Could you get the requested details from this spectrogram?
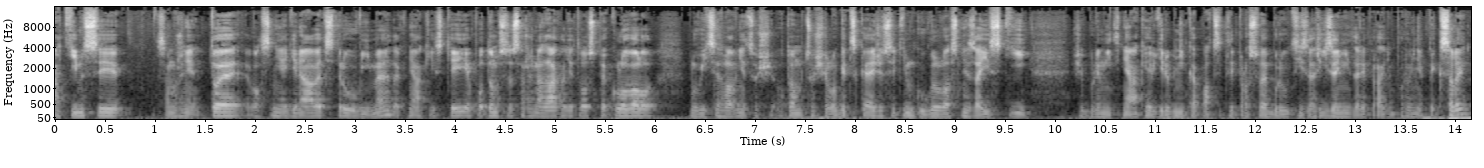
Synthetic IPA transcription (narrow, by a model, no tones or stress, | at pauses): ʔaciːmsɪ | samozr̝eɛjɲɛt̪o̞jɛvlʔa̰st̪ɲɛjɛɟɪnaːvjɛt͡skt̪ɛɾowviːmɛt̪akɲaːkjɪstcɛjiapo̞t̪o̞msɛsamoreɲːɛnazaːklaɟɛt̪oɦospɛkulo̞valo̞mluviːsɛɦlavɲɛt͡so̞ʃɛʔo̞̰t̪o̞mt͡soʃjɛlo̞ɡɪt͡skɛːʒɛsɪcimɡuːɡl̩vlast̪ɲɛzajɪsciː | ʒ̥ɛbudɛmiːt̪ɲɛakɛːviːɾo̞bɲiːkapat͡sɪ̥t̪ɪpɾʔo̞svɛːbudowt͡siːzariːzɛɲiːt̪adɪpɾavɟɛpo̞do̞bɲɛpɪksɛlɪ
